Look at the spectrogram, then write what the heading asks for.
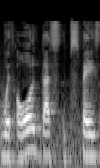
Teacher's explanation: the o sound perseveres into the word all as owl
